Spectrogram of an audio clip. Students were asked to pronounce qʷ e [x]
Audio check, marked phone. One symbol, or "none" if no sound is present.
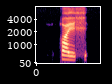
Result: x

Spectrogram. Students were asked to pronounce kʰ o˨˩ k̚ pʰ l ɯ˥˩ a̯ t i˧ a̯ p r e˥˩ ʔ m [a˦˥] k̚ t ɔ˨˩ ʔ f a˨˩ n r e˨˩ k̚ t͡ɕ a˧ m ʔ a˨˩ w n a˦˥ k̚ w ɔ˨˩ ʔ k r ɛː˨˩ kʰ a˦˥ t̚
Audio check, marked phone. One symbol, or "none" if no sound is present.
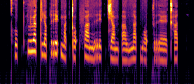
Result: a˨˩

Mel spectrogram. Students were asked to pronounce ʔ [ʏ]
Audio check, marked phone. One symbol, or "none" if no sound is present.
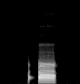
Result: u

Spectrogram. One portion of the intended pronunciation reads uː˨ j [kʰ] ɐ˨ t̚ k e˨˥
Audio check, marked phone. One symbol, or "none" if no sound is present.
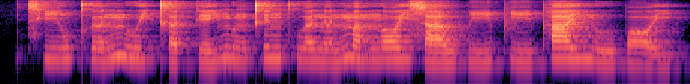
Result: kʰ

